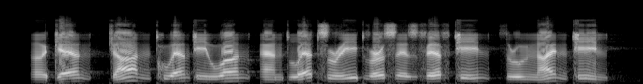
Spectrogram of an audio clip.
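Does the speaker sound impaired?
Yes: cerebral palsy, through a speech-generating device; never knew what it was like to talk.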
